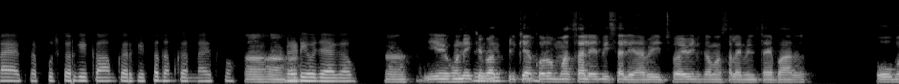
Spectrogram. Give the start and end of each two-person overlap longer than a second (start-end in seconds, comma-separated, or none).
none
